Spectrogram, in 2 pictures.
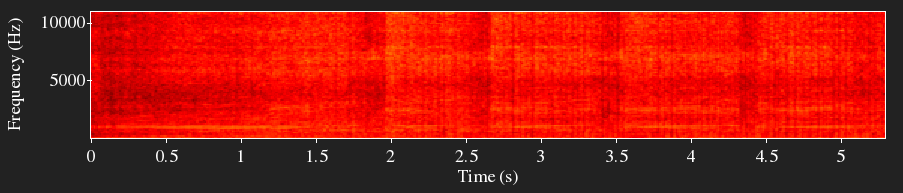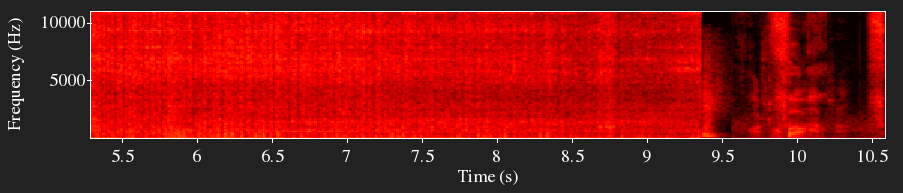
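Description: Shifter kart's two-stroke engine under hard acceleration. Its pitch climbs and drops back with each of several quick upshifts in the first five seconds, then it runs at steady high revs with wind noise on the microphone until the sound cuts off suddenly near the end.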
